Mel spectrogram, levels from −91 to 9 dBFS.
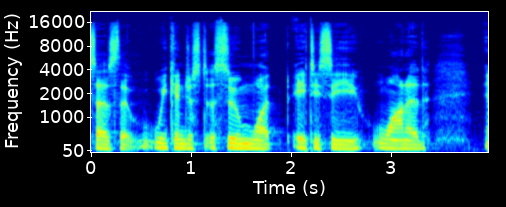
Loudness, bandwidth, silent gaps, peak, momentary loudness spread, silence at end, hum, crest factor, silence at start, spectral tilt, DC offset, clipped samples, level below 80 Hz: -28 LUFS; 17.5 kHz; none; -10 dBFS; 7 LU; 0.6 s; none; 18 dB; 0 s; -5 dB/octave; under 0.1%; under 0.1%; -66 dBFS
